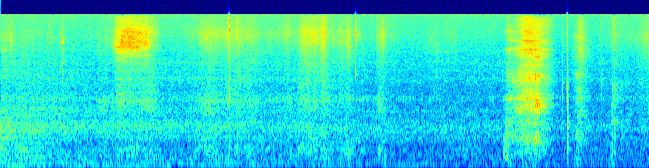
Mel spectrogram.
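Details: Dog rolling around during a sneezing fit: two sharp, hissing sneezes with rustling between them.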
